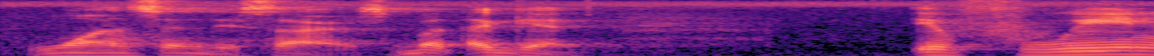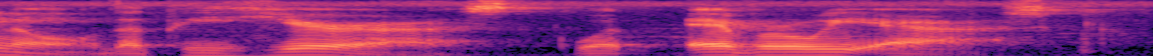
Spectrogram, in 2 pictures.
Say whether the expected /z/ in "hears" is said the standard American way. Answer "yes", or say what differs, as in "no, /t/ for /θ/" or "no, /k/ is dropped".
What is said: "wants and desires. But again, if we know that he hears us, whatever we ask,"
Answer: no, /z/ is dropped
